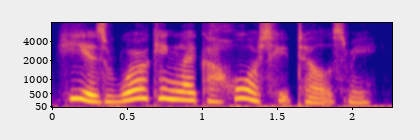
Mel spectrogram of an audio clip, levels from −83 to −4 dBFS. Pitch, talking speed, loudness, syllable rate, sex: 250 Hz, 240 wpm, -16 LUFS, 5.2 syllables/s, female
